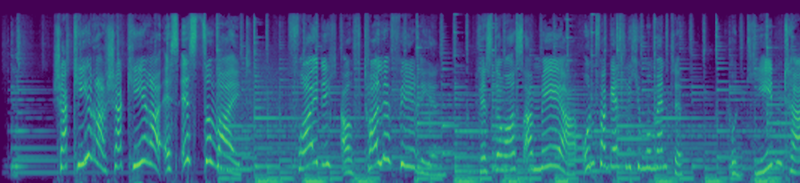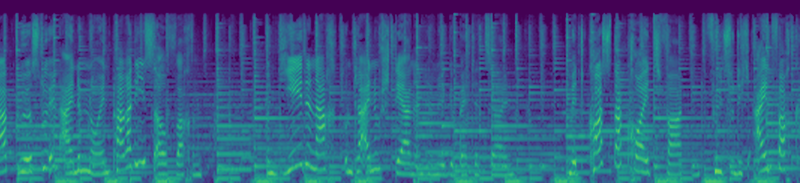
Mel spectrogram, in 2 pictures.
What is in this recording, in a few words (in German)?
Freundlich; Fremdtake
